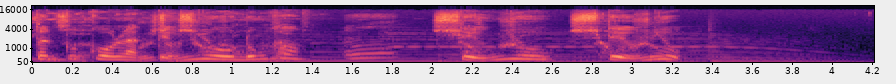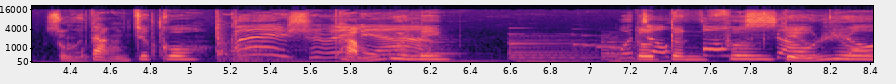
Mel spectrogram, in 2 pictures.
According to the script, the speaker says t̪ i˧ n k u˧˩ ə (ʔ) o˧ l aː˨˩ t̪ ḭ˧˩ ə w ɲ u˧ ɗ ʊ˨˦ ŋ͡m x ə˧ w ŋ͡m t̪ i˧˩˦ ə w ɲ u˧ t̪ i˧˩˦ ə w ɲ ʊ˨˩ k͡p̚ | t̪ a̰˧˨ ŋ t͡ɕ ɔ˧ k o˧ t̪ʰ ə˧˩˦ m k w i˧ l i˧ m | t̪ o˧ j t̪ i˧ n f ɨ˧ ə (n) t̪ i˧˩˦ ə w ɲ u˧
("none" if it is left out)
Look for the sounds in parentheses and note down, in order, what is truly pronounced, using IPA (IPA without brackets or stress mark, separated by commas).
k, ŋ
